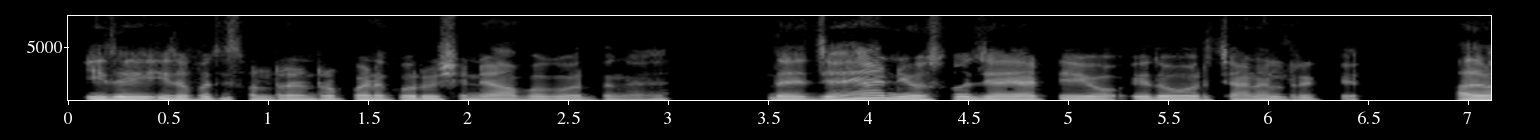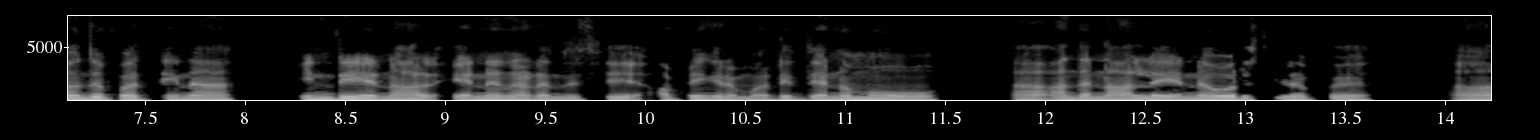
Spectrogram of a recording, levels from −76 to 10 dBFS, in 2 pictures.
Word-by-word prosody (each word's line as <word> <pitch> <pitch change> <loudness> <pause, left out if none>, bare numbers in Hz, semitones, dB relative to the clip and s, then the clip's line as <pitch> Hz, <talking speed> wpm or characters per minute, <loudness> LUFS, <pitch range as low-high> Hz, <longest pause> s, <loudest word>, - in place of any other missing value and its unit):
இது 195 +2 +6 0.2
இத 175 - +4
பத்தி 185 +1 -1
சொல்றேன்றப்போ 175 -2 -2
எனக்கு 160 -2 -2
ஒரு 150 - +1
விஷயம் 155 +3 -2
ஞாபகம் 140 -1 -1
வருதுங்க. 120 -3 -5 0.6
இந்த 150 -1 +2 0.2
ஜெயா 185 - +4
நியூஸோ, 175 +1 +2
ஜெயா 145 +2 +3 0.2
டிவியோ 145 -2 +1 0.2
ஏதோ 150 +2 +2
ஒரு 140 - -4
சேனல் 135 0 -1
இருக்கு. 120 -2 -7 0.6
அது 165 +1 +5
வந்து 185 +4 +4
பார்த்தீங்கன்னா, 160 +1 0 0.5
"இன்றைய 170 +2 +4
நாள் 140 0 +1 0.2
என்ன 150 +3 +1
நடந்துச்சு." 125 -2 -2 0.2
அப்படிங்கிற 145 +3 -1
மாதிரி 130 +3 -2
தினமும் 160 +6 +2 0.6
அ - - -2 0.2
அந்த 145 +2 0
நாள்ல 160 +3 +2
என்ன 155 +2 0
ஒரு 150 -2 +2
சிறப்பு. 140 -1 -3 0.6
அ - - -3
150 Hz, 150 wpm, -22 LUFS, 140-170 Hz, 0.6 s, இது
